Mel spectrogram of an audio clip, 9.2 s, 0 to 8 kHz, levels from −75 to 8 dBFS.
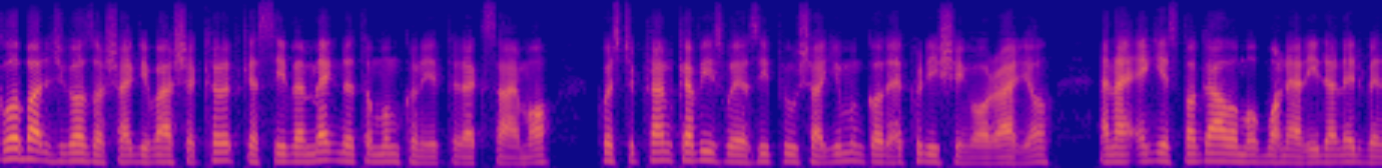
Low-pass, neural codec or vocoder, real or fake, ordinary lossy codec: none; codec, 16 kHz, 0.2 kbps, FocalCodec; fake; none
